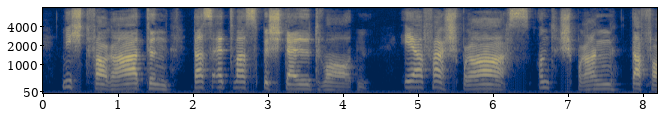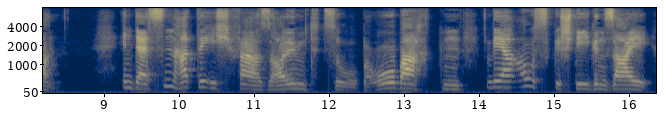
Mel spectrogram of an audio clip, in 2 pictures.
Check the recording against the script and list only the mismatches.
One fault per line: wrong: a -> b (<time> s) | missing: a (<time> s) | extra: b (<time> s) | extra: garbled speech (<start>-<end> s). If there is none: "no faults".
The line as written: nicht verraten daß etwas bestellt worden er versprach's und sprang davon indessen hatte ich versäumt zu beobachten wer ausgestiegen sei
no faults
